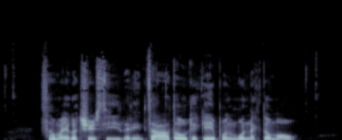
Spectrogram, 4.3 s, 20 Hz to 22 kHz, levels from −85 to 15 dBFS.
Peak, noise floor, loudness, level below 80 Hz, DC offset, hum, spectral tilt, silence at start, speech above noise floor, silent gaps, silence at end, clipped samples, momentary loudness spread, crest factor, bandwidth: -2 dBFS; -65 dBFS; -19 LUFS; -62 dBFS; under 0.1%; none; -5 dB/octave; 0.55 s; 46 dB; none; 0.65 s; under 0.1%; 9 LU; 18 dB; 14 kHz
